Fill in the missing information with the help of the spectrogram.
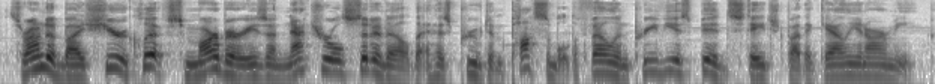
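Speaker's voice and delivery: formal newsreader voice; news read. Acted. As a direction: read it like a newspaper headline story. Reads news article aloud.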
